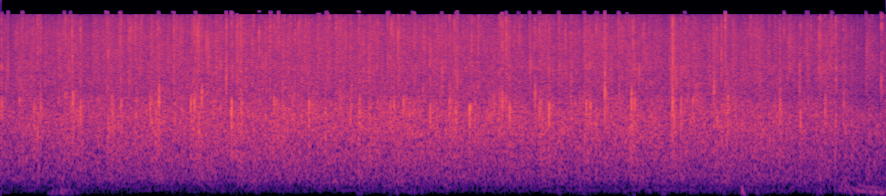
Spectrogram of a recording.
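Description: A church audience claps steadily during a worship service for several seconds, a dense, even wash of many hands with no clear rhythm and no voices, holding at a constant moderate loudness throughout.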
